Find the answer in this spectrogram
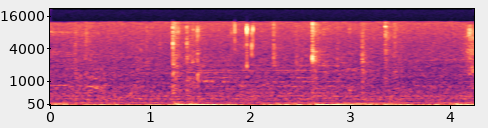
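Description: Computer keyboard typing: a handful of faint, unevenly spaced key clicks as a web address is entered.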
